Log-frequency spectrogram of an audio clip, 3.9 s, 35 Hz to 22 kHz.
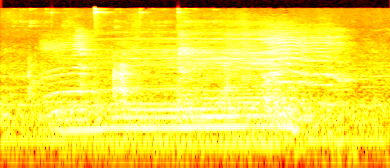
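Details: Jersey cattle at Nasu Rindoko Lake View, Tochigi, Japan, on 7 December 2018: a low, steady moo held for about two and a half seconds, overlapped by higher, shorter bleating calls from other animals nearby.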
